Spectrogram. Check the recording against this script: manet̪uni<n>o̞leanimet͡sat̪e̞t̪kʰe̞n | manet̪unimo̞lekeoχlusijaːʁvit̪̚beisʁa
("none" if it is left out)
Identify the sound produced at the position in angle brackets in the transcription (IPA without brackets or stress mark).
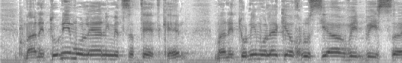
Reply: m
